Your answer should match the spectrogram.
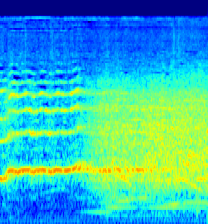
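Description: A woman singing live on stage, holding a long high note, then dropping to lower notes about a second in, over band accompaniment.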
